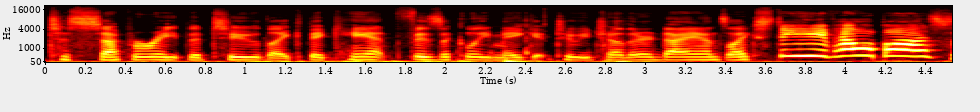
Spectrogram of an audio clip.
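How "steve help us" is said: high, loud retold cry for rescue; desperate call for help. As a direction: act out a mother yelling to her husband. Voicing Diane crying for help.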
